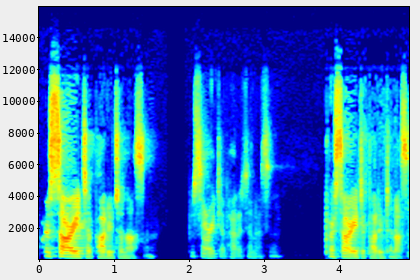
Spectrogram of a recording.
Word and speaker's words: Prasarita Padottanasana: So some people say Prasarita. Is that not how you pronounce it? I don't believe so. I haven't seen it written in Sanskrit, but Prasarita Padottanasana is how I was taught.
